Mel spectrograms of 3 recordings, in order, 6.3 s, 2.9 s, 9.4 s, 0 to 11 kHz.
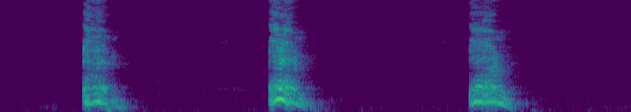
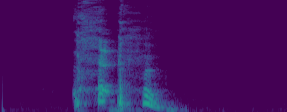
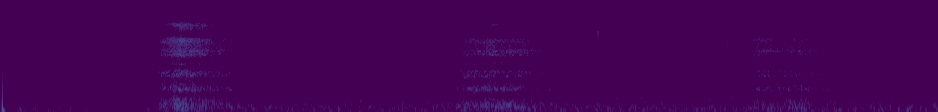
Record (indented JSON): {
  "three_cough_length": "6.3 s",
  "three_cough_amplitude": 3703,
  "three_cough_signal_mean_std_ratio": 0.32,
  "cough_length": "2.9 s",
  "cough_amplitude": 1100,
  "cough_signal_mean_std_ratio": 0.38,
  "exhalation_length": "9.4 s",
  "exhalation_amplitude": 57,
  "exhalation_signal_mean_std_ratio": 0.61,
  "survey_phase": "beta (2021-08-13 to 2022-03-07)",
  "age": "45-64",
  "gender": "Male",
  "wearing_mask": "No",
  "symptom_none": true,
  "smoker_status": "Ex-smoker",
  "respiratory_condition_asthma": false,
  "respiratory_condition_other": false,
  "recruitment_source": "REACT",
  "submission_delay": "1 day",
  "covid_test_result": "Negative",
  "covid_test_method": "RT-qPCR"
}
